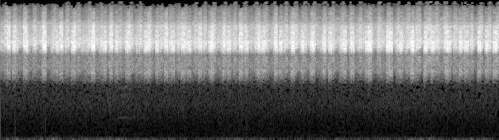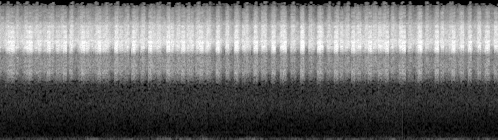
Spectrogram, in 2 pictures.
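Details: Cicadas singing in midsummer in a Greek pine forest: a dense, continuous high-pitched rasping buzz pulsing rapidly, around three pulses per second, steady throughout with no other sounds.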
